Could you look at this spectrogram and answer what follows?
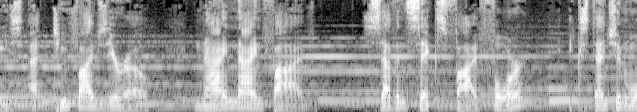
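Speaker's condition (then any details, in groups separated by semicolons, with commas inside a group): No condition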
